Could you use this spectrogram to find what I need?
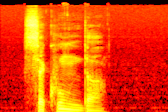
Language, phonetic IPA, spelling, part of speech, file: Polish, [sɛˈkũnda], sekunda, noun, Pl-sekunda.ogg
